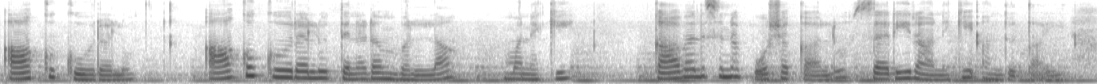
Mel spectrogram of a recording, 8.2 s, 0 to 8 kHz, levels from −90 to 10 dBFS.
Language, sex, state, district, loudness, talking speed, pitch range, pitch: Telugu, female, Telangana, Nalgonda, -30 LUFS, 65 wpm, 155-215 Hz, 185 Hz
